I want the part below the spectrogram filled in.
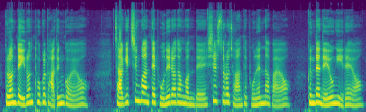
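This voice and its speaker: A woman's voice: mid-range voice, a little fast, smooth. A woman narrating a family conflict in the first person, indignant and confiding. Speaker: storyteller.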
